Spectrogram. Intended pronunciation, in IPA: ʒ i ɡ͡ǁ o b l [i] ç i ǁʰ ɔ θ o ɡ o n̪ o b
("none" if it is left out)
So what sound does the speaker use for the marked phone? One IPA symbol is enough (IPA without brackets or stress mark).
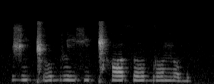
i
